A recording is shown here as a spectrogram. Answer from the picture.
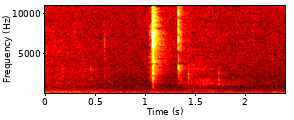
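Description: Two faint sharp clicks a quarter second apart, the first louder, from a handheld lighter being worked, in near silence.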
